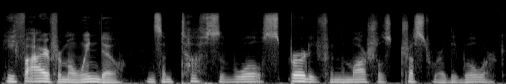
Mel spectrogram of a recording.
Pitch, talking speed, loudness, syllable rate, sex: 110 Hz, 190 wpm, -21 LUFS, 4.9 syllables/s, male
